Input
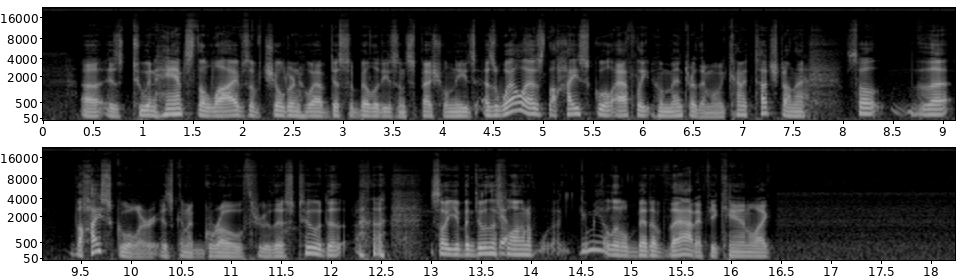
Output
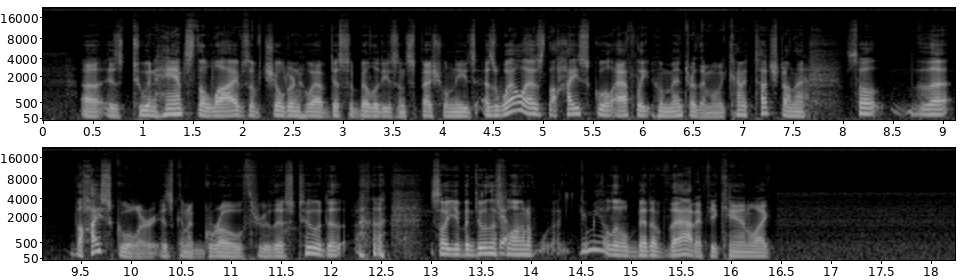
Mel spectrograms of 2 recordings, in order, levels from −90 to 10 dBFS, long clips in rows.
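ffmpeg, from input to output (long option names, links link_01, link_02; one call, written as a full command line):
ffmpeg -i in.wav -filter_complex "[0:a]asettb=1/sr,asplit=3[link_01][link_02][link_03];[link_01]atrim=end=6.354[link_04];[link_02]atrim=start=6.35:end=6.84,asetpts=PTS-STARTPTS,afade=type=in:duration=0.004:curve=qsin,afade=type=out:start_time=0.486:duration=0.004:curve=qsin,highshelf=frequency=7100:gain=8[link_05];[link_03]atrim=start=6.836[link_06];[link_04][link_05]acrossfade=duration=0.004:curve1=hsin:curve2=qsin[link_07];[link_07][link_06]acrossfade=duration=0.004:curve1=qsin:curve2=hsin" out.wav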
